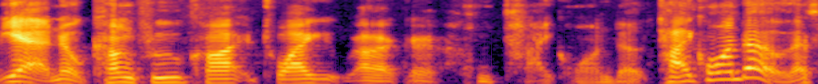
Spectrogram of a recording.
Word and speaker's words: Taekwondo: Blues Brothers but yeah no Kung Fu Taekwondo Taekwondo that's how you say it and uh yeah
